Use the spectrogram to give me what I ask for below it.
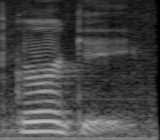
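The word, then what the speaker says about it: Gurgi: Lloyd, many of my students are interested where you got the curious character of Gergi. Did I pronounce it correctly?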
